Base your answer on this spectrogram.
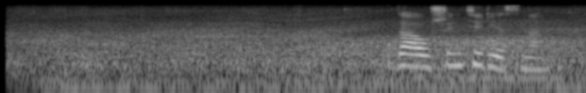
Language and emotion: Russian, neutral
